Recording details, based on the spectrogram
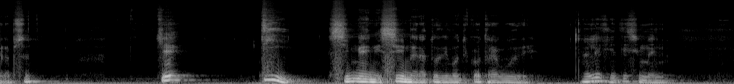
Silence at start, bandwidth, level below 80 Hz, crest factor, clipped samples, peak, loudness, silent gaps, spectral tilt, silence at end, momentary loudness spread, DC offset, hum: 0 s; over 20 kHz; -40 dBFS; 18 dB; under 0.1%; -8 dBFS; -25 LUFS; none; -6 dB/octave; 0 s; 22 LU; under 0.1%; none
